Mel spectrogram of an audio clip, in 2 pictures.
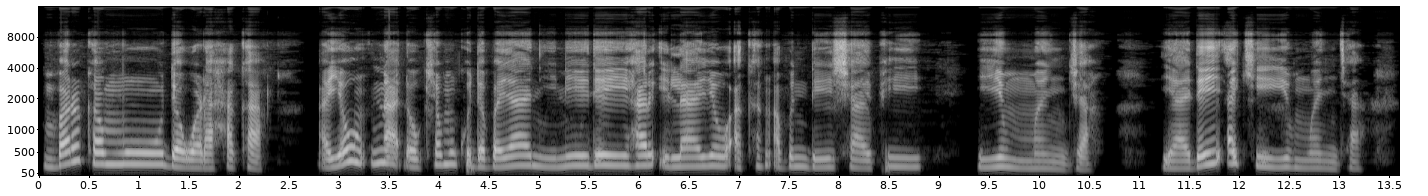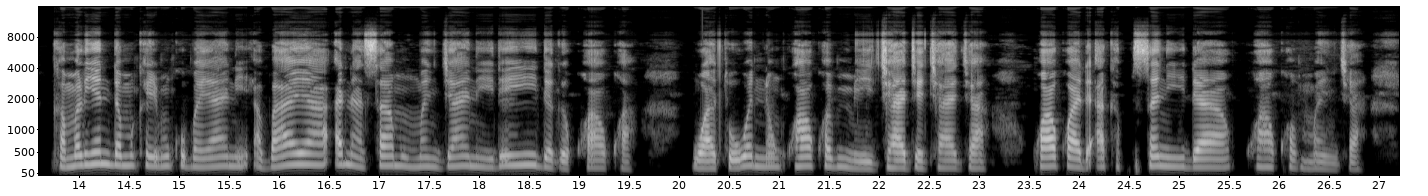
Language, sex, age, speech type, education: Hausa, female, 30-45, spontaneous, primary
